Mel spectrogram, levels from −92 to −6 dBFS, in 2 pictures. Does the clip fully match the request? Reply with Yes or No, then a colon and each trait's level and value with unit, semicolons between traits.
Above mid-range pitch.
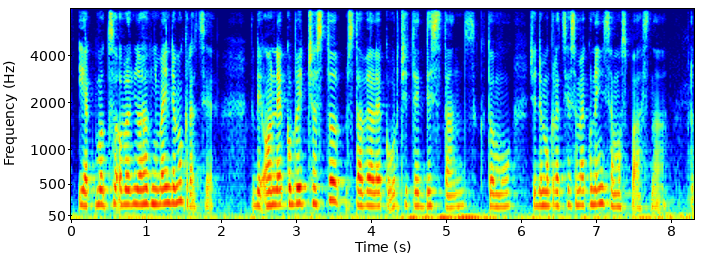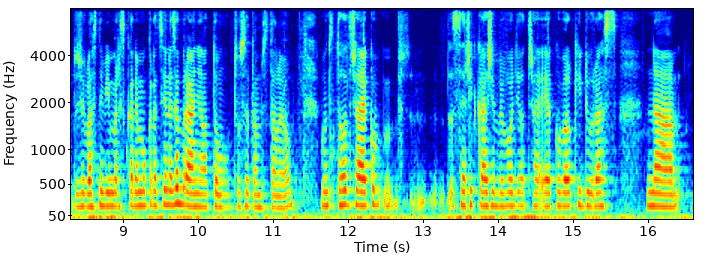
Yes: high, 195 Hz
